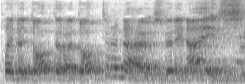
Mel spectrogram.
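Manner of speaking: high, loud, slow Scottish marvelling; amazed Scottish dad. Retold or imitated. Father amazed his son plays a doctor, thrilled Scottish voice. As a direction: savour every word, thrilled.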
